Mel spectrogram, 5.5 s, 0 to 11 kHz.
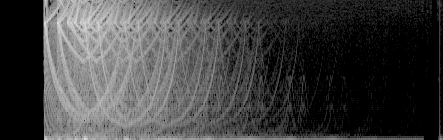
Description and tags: Laser shot 1
Single laser shot with following echo and swirl
sci-fi, weapon, shot, laser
